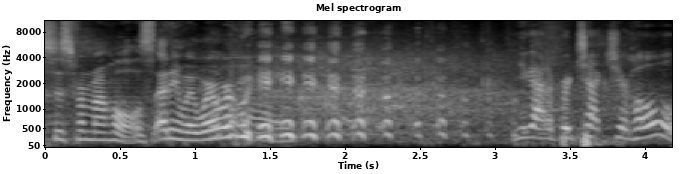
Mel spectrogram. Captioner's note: audience laughing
